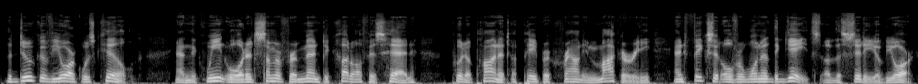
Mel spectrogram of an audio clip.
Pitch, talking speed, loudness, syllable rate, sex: 115 Hz, 260 wpm, -18 LUFS, 6.2 syllables/s, male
